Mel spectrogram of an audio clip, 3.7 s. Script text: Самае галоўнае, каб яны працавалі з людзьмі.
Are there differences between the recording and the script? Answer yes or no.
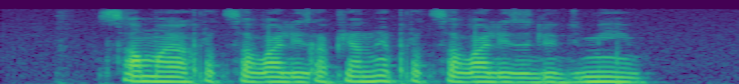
yes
